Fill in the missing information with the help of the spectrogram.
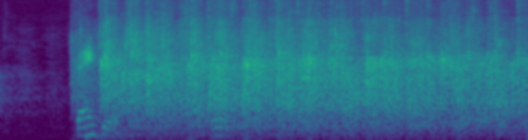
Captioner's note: audience applauds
